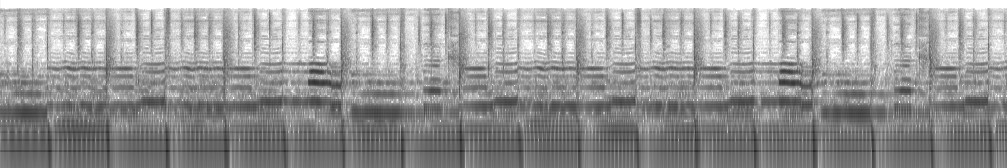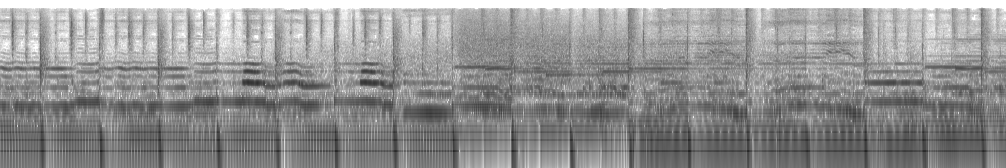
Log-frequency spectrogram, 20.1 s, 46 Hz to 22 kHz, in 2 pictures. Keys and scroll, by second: 12.3 ctrl+v.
